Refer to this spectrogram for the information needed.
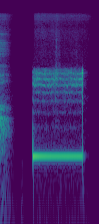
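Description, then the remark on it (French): A single steady ringback tone from a call to a mobile phone sounds for about a second, loud and clear with nothing else over it, after a brief burst of noise and a short silence. “Alors, ça sonne ou pas Du côté de, bah, du portable Ça devrait sonner.”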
